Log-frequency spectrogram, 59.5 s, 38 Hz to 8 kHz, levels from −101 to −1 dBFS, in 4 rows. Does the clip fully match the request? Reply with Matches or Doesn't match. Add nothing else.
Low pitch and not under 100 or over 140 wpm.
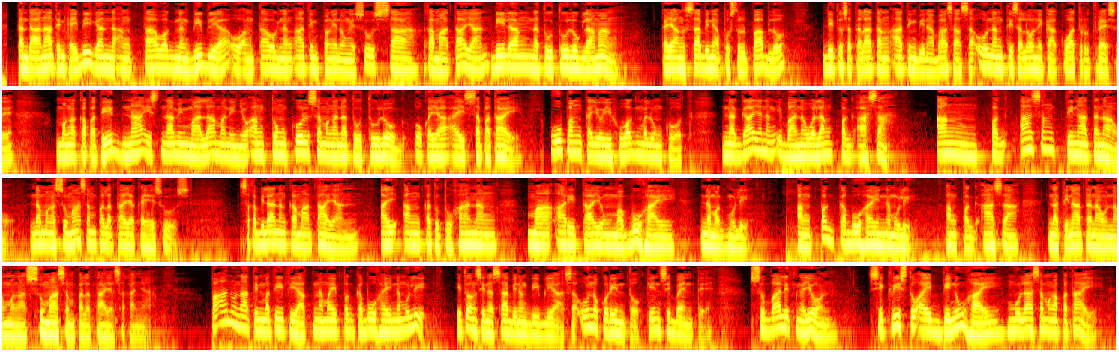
Matches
